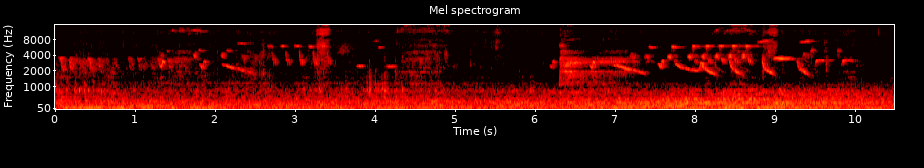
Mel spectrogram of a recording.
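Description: Songbirds chirping in quick runs of short falling notes, a brief run about two seconds in and a longer one from about six seconds in, over a steady low rumble.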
